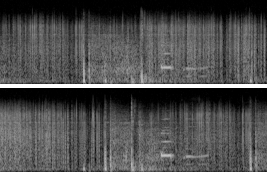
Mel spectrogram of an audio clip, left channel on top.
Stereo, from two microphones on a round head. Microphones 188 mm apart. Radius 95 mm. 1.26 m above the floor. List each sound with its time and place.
1.6 s a child speaking: 20° right (ahead or behind)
